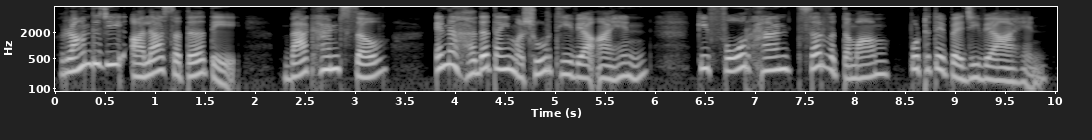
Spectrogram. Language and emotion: Sindhi, neutral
